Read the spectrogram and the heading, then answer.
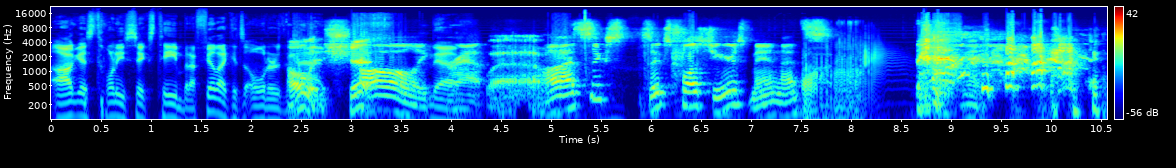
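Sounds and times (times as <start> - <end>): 
speech: 0.0 - 9.4
buzzy drawn-out fart with a falling pitch: 7.5 - 8.9
laughter: 8.6 - 10.5.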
